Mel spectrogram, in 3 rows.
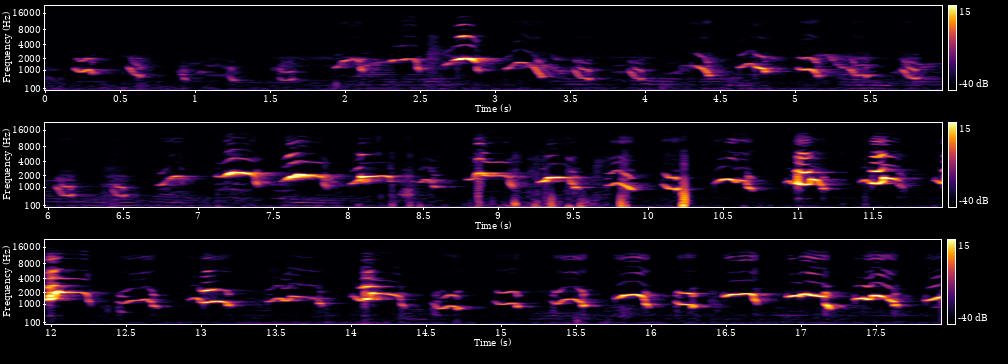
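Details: Black and white parti moyen poodle puppy, born January 2019, whining indoors: a quiet start, then a steady run of high, short yelping whimpers, each sliding up then down, coming roughly twice a second with a few soft clicks between.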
